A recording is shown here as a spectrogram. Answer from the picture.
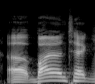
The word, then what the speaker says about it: BioNTech: In a small trial, the Pfizer BioNTech, which I learned is how you pronounce their name, BioNTech vaccine fully protected people from symptomatic COVID-19 caused by the worrisome B1351 coronavirus variant wildly circulating in South Africa.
